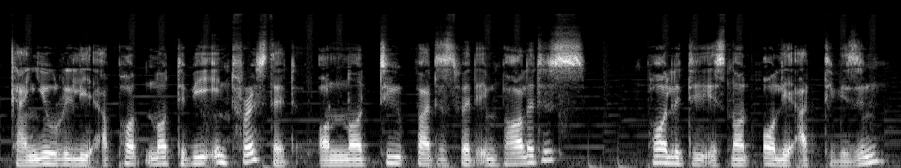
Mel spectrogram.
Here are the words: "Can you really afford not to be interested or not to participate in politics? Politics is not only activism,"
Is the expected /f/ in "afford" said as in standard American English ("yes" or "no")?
no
